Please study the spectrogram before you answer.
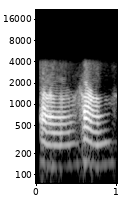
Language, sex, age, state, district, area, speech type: Maithili, male, 18-30, Bihar, Madhepura, rural, conversation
